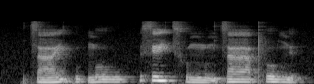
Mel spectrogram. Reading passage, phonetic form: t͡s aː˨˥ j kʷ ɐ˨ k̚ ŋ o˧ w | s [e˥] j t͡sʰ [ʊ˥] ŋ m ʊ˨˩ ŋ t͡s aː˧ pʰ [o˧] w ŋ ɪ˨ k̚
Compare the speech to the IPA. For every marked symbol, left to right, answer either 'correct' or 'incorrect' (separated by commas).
correct, incorrect, correct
